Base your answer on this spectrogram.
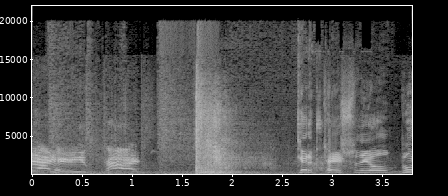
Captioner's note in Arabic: طلقات نارية في الهواء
